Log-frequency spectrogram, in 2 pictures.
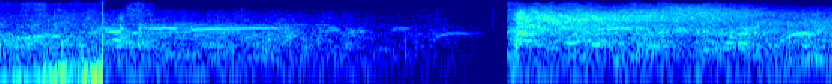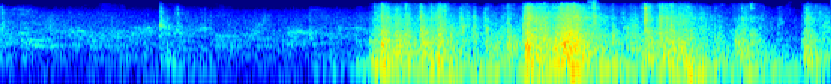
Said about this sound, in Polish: No musisz, pewnie już stoi przy drzwiach i puka do waszego studia.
